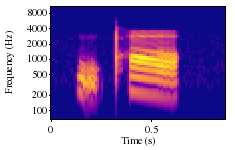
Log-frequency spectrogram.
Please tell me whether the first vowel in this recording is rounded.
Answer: yes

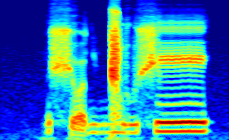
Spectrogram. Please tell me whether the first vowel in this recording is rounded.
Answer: yes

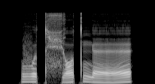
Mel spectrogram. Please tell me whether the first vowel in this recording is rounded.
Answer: yes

